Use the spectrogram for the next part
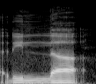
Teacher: ریلا را کو باریک پڑھا جائے گا، را کے نیچے زیریں ہیں. اور نون تنوین کا ادغام ہے لیکن بلا غنہ، غنہ نہیں کیا جائے گا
